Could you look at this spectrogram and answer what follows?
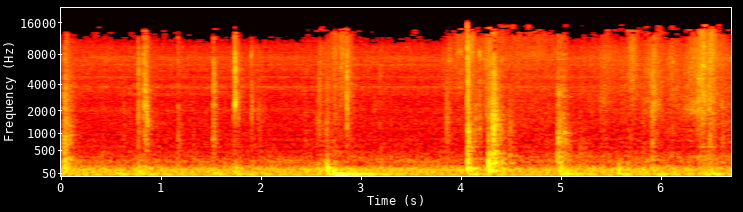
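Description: Handling noise of a charger being plugged in: scattered light clicks, a dull thump nearly three seconds in, and two sharper knocks just after four seconds.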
